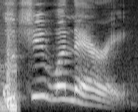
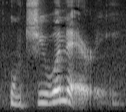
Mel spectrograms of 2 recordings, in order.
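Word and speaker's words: Uche Nwaneri: Uchi Waneri. Uchi Waneri. Uchi Waneri.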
